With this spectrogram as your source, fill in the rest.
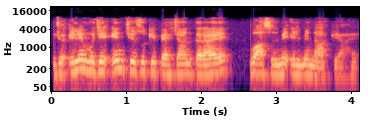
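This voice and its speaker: A man with a slightly high voice leads an online Quran class. He explains each pronunciation rule earnestly and repeats his points for the students. He then models the verses in a slow, melodic recitation. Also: dark tone, muffled recording. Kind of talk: online tajweed lesson, explaining and slowly reciting.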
